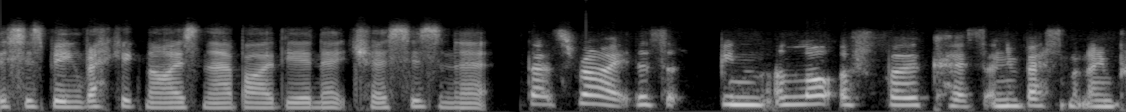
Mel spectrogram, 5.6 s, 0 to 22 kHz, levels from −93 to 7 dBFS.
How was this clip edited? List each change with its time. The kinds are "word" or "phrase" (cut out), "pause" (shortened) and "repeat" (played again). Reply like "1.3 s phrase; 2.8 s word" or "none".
none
